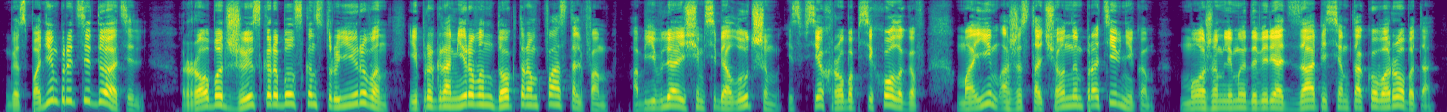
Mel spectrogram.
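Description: Brief: male reader doing an agitated, defensive scientist, pitched up, dry close mic. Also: very animated, moderate pace, no room sound, close to an everyday voice. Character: indignant, cornered male scientist.

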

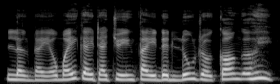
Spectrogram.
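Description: Woman voicing an aging mother, shrill and tearful. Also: fairly even intonation, fast talker, a little mellow, no echo, studio quality, natural voice. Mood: indignant.

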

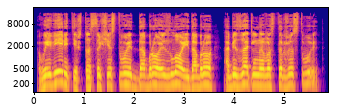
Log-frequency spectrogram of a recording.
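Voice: medium pitch, fairly even intonation, voice pushed up, natural voice. Storybook villain, a mocking male beast who drawls every taunt, as a reader puts him on. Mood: sneering. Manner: slow, taunting, sneering delivery.

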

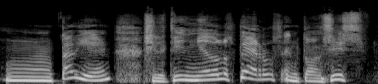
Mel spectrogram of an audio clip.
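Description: A man's voice: sits high, animated, measured pace, slight background noise. A man voicing an old, wise wizard. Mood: calm. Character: old mysterious male wizard, calm and wise.

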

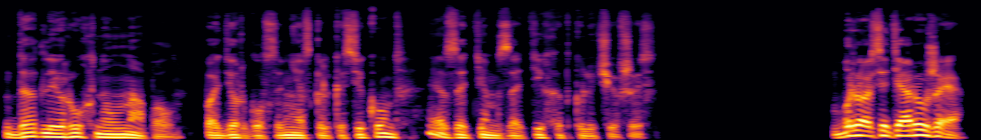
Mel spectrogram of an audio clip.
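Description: A man narrating an action audiobook in a steady storytelling manner. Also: very deep voice, normal speed, hardly any pauses, breathy edge, no echo, studio quality.

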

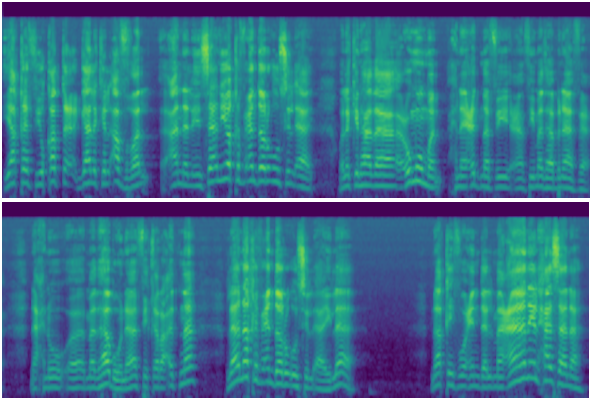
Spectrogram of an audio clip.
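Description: A man with an Algerian Arabic accent gives a classroom lecture in a high, quick, sharp voice with lively intonation. He blends dialect with classical Arabic and keeps asking his students questions while he explains.

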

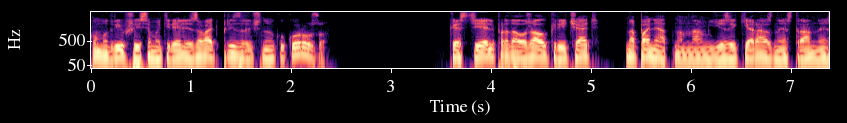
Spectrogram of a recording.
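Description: A man's voice: fairly low pitch, no echo. Man narrating a fantasy audiobook, dry. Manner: even, measured storytelling.

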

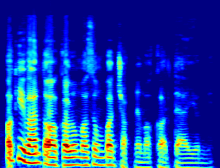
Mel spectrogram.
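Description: A man with a Hungarian accent narrating an audiobook in an even, measured reading. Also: mid-range voice, no room sound, clean studio sound. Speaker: audiobook reader.

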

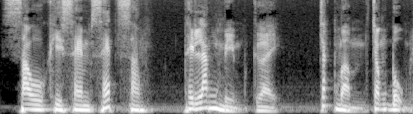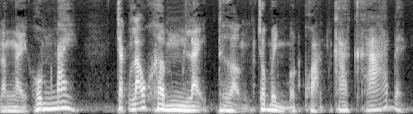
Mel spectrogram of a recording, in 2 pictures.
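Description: A man narrating a ghost story in a dramatic, expressive way. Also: mid-range voice, moderate pace, slightly rough.

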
